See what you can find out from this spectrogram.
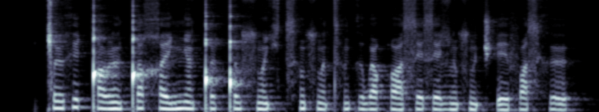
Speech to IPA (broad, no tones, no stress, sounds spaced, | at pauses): ǀ ø x e ǃ ɑ ɭ ə̃ ǃ ə χ e ɲ ã ǃ ø ǃ ø sʷ ɑ̃ ç t͡sʰ ə̃ sʷ ɑ̃ tʰ ə̃ k ə w ø qʷ a s e s e ɮ ə̃ sʷ ə̃ t͡ʃʼ e f ɑ s x ø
